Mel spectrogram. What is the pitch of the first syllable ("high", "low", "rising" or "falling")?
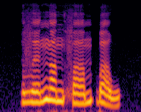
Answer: rising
